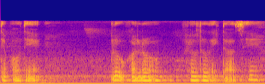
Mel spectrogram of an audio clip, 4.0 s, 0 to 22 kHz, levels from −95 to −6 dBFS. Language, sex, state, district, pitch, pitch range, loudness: Nagamese, female, Nagaland, Dimapur, 190 Hz, 185-200 Hz, -17 LUFS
